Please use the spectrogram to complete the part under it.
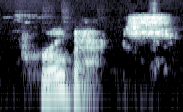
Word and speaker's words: Probax: Um, so, so you are with Probax. Yes. So I and I hope I said that right. It's like a portmanteau of pro and backups.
